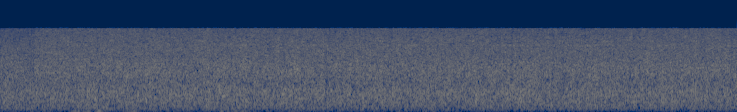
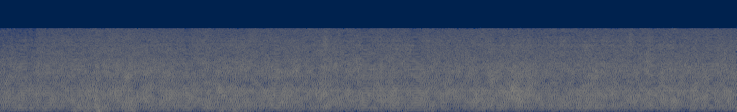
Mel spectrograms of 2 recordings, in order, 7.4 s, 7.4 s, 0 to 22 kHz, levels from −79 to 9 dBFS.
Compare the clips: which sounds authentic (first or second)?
first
